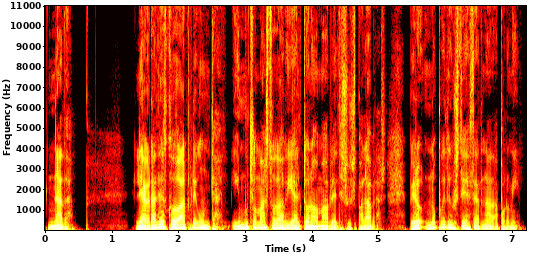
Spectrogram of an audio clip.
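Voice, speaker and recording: A man voicing an earnest, courteous young gentleman in an audiobook, with a polite and sincere manner. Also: fairly low pitch, brisk, no room sound, clean studio sound, pitched above the performer's own voice, close to an everyday voice. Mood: sincere, subdued. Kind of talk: audiobook character reading.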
